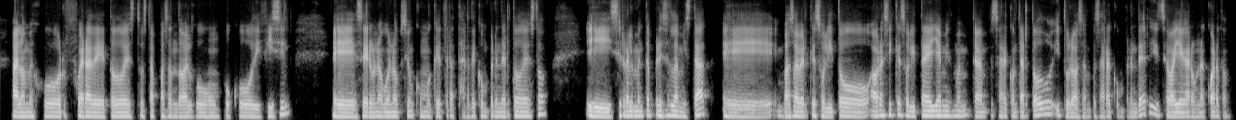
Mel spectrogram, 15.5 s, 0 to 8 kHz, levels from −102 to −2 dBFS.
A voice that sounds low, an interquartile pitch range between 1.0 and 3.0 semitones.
Yes: low, 105 Hz; narrow, 2.6 semitones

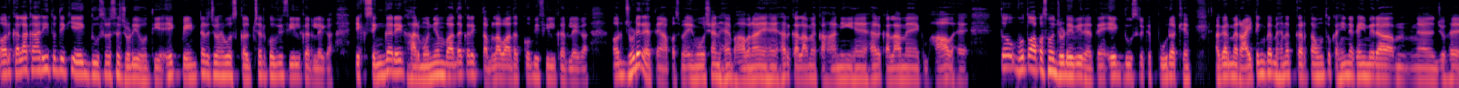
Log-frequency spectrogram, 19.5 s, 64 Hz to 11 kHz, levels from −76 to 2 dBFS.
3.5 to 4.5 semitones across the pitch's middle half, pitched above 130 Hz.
No: average, 3.8 semitones; low, 125 Hz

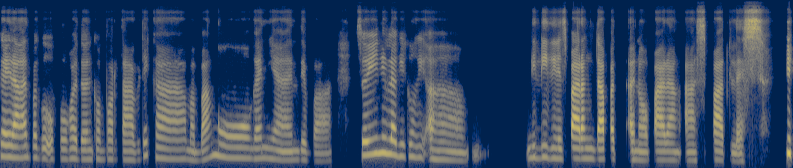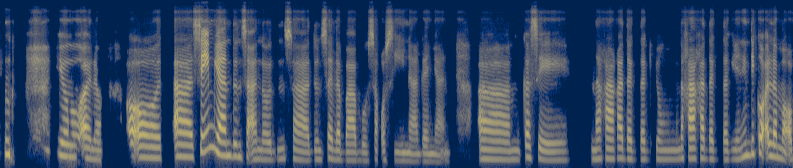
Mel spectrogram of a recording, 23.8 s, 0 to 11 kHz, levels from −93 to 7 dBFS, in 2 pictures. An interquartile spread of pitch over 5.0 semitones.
No: average, 3.7 semitones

